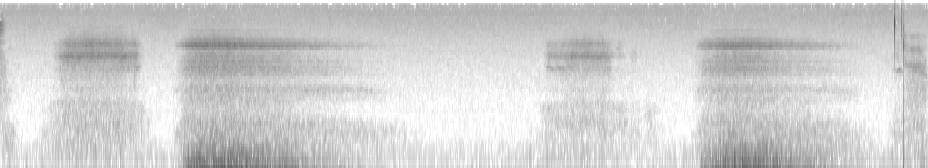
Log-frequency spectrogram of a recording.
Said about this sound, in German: Wir fangen an und nehmen ein paar tiefe Atemzüge und atmen durch die Nase ein und durch den Mund aus.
